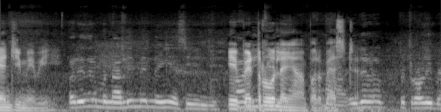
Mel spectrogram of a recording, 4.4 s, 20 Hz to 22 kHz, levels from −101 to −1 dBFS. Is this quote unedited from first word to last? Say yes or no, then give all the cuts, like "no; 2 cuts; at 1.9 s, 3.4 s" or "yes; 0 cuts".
no; 1 cut; at 2.3 s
